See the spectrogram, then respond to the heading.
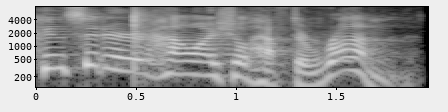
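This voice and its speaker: A man's voice: high voice, huge pitch swings, moderate pace, slight background noise, voice pushed up. A man voicing an anxious, complaining dog in a storybook fable, with plaintive, old-fashioned formal speech. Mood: anxious protest.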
